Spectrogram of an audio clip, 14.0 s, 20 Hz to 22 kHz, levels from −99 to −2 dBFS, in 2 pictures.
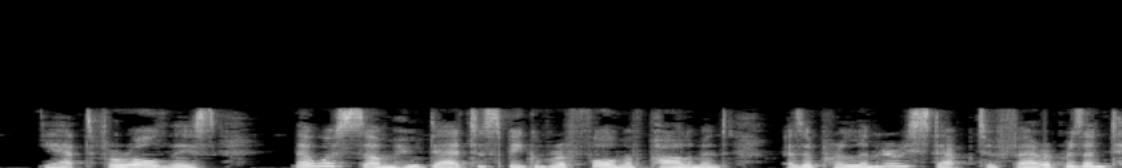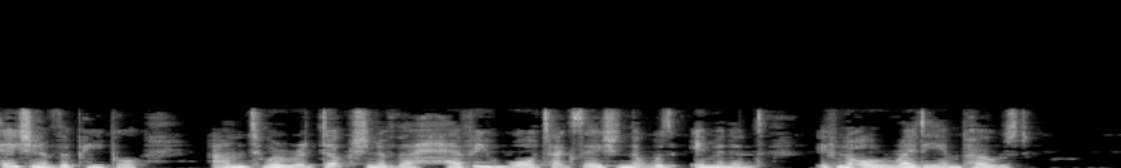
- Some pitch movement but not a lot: Yes, average, 4.3 semitones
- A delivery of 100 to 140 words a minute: No, average, 175 wpm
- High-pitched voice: Yes, high, 220 Hz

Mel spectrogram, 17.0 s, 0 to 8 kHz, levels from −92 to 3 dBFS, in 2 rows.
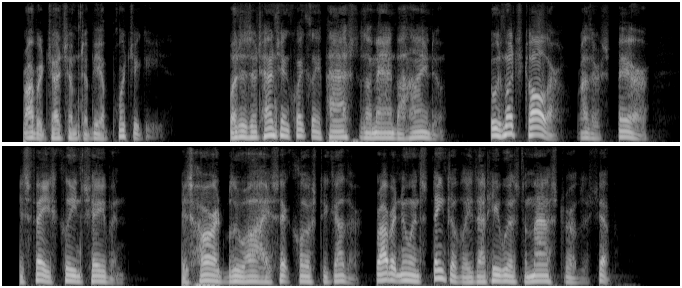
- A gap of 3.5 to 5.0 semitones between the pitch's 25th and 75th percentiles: Yes, average, 3.8 semitones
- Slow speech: No, average, 155 wpm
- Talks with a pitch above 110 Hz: No, low, 105 Hz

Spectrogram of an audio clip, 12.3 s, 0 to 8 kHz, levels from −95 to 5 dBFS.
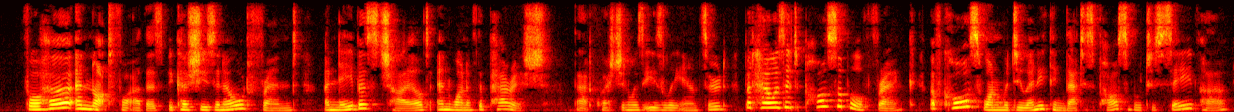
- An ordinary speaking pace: No, fast, 215 wpm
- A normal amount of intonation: No, wide, 7.8 semitones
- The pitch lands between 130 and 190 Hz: No, high, 200 Hz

